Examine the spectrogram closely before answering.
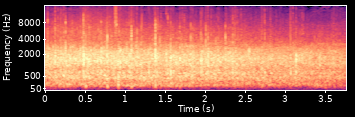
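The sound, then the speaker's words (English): A church audience claps in steady applause for viewers watching online and on television. The clapping is dense and even, easing slightly toward the end. “For those of you in the room, can you please give our online television audience a big hand?”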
